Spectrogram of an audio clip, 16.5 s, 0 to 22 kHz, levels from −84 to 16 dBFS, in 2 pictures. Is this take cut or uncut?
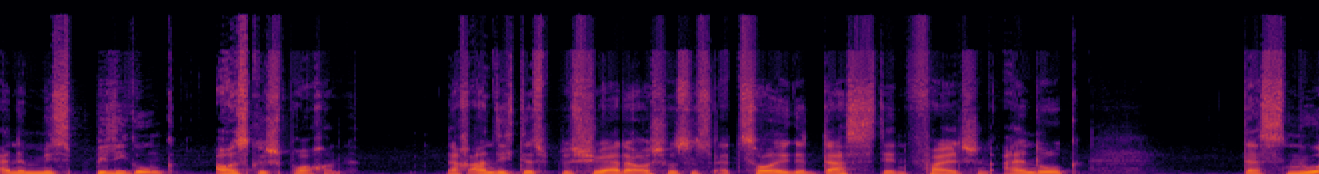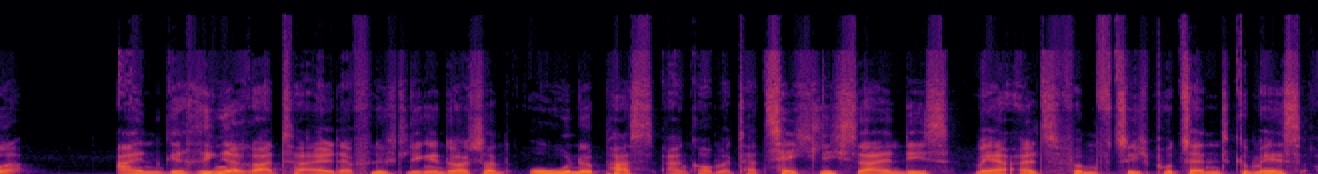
cut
